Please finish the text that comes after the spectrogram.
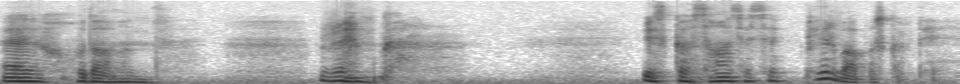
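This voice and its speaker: A solemn, compassionate holy man pleads with fervent devotion. His voice is husky and breathy, his delivery unhurried, in a muffled religious drama recording. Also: mid-range voice, exaggerated voice. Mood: sorrowful pleading. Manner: solemn, pleading, slow in prayer. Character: devout male Israelite prophet, solemn, compassionate, fervent.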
